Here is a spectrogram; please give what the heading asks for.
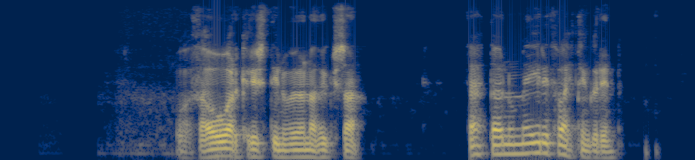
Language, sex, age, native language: Icelandic, male, 20-29, Icelandic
